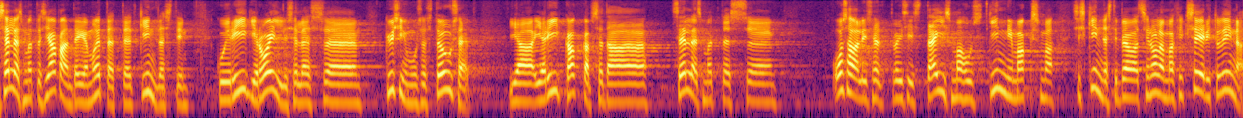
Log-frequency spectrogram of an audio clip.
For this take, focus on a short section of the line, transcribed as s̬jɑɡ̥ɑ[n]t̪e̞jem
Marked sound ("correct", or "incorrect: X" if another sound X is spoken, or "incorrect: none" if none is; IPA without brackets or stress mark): correct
